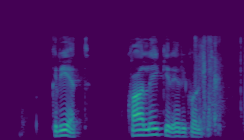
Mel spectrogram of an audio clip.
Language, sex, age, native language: Icelandic, male, 15, Icelandic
